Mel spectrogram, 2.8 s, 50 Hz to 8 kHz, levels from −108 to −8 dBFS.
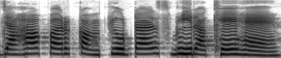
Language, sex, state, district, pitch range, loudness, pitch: Hindi, female, Madhya Pradesh, Dhar, 245-275 Hz, -14 LUFS, 265 Hz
